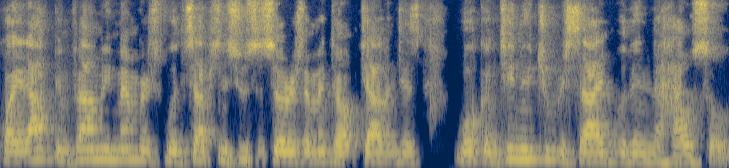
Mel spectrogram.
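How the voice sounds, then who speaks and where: Intonation stays monotone and flat. The pace is very fast. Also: man, fairly high pitch for a man. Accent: Puerto Rican. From Puerto Rico. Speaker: trainer on addiction and recovery. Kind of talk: online training lecture. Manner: conversational with fillers and repetitions.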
